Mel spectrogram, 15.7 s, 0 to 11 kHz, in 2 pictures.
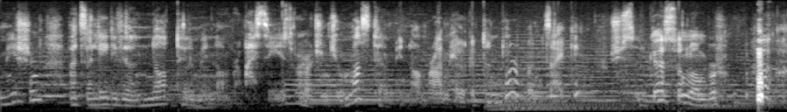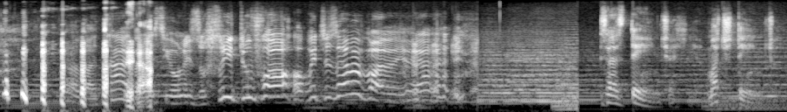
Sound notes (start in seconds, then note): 7.6 laughing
